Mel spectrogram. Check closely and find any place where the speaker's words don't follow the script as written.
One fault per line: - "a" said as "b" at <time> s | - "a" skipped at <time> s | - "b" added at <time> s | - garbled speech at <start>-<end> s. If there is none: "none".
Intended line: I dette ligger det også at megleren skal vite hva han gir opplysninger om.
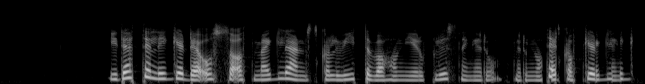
- garbled speech at 5.1-6.3 s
